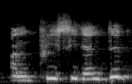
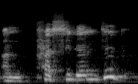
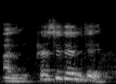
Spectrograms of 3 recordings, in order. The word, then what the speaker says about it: unprecedented: 16 past presidents in attendance with us a mispronunciation of unprecedented should be unprecedented although the root word precedent is precedent the word unprecedented is pronounced unprecedented there's also a mispronunciation of the word era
